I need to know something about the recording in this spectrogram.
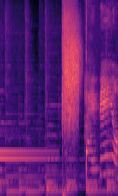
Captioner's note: slapping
